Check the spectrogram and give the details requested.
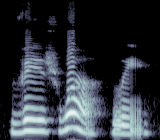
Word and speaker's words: visually: Y lo que pasa es que se juntan las dos y crean el sonido WA. Casually, visually, equally. Y por eso se pronuncia, porque forma una combinación con la vocal anterior.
